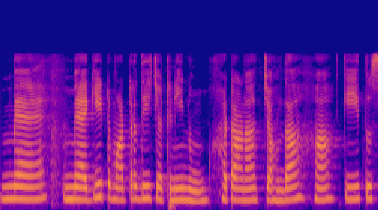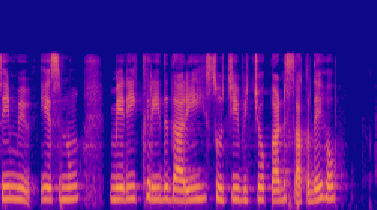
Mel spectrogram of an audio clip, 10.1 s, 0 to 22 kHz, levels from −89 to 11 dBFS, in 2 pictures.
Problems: constant background noise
